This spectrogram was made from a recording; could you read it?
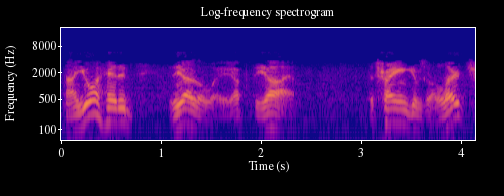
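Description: Through a faintly hissy, narrow old radio broadcast comes a man acting a weary investigator. He is suspicious and folksy, reasoning aloud in a needling, animated way. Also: mid-range voice, normal speed, lightly acted. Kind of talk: 1970s radio drama acting. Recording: thin, faintly noisy 1970s radio broadcast.

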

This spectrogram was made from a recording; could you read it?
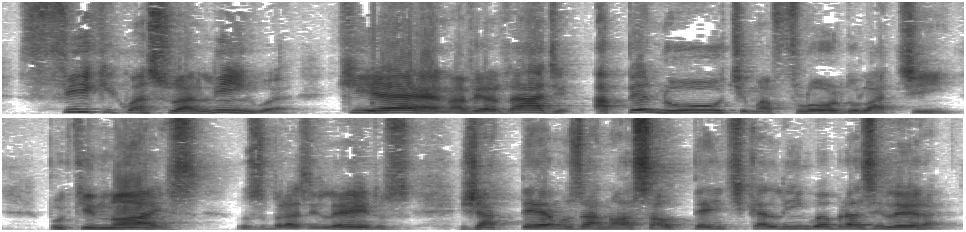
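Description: Man, Brazilian accent, middle-aged, opinion column read aloud, emphatic, fairly high voice, phone camera. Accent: Brazilian Portuguese. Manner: lively, emphatic reading with rhetorical questions. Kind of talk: reading a written opinion column.

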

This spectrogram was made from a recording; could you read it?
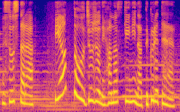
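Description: Bubbly young game girl, kansai accent, high bouncy voice, friendly n chatty. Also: lively intonation, moderate pace, over music. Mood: chatty, thoughtful. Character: cheerful, chatty young woman fireworks maker. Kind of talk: animated video game voice acting.

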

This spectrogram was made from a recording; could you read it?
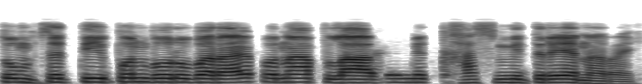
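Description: A man with a rural western Maharashtra Marathi accent, chatting casually on a phone call in a hesitant, halting way. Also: a little high, bright, forceful tone, smooth, dry recording. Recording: muffled phone call recording.

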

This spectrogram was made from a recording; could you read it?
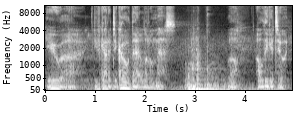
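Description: An actor playing a casual, curious sidekick in a fantasy audio drama, offhand and colloquial. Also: male voice, low voice, normal speed, long reverb tail, background noise, close to an everyday voice.

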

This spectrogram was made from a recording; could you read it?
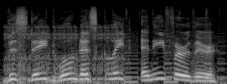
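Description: A man's voice: very high voice, animated, normal speed. A man voicing a vain, exuberant skeleton who fancies himself a romantic hero, pompous and theatrical, in a cartoonish game dub. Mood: theatrical bragging. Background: music.

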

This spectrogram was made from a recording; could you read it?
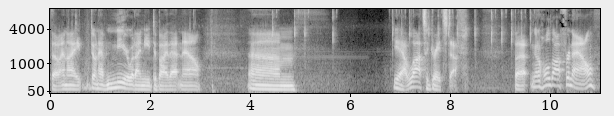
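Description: A middle-aged man giving casual let's play commentary as a gaming streamer, indoors. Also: lowish voice. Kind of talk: casual let's play commentary, reading dialogue choices aloud. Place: small indoor room with shelves.

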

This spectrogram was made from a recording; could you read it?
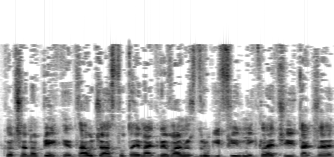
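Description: Guy chatting on cb radio, voice bit high. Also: fairly quick, a bit bright. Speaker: amateur CB radio operator. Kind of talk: casual radio contact chat.

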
